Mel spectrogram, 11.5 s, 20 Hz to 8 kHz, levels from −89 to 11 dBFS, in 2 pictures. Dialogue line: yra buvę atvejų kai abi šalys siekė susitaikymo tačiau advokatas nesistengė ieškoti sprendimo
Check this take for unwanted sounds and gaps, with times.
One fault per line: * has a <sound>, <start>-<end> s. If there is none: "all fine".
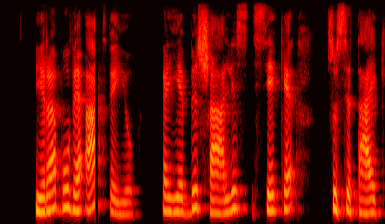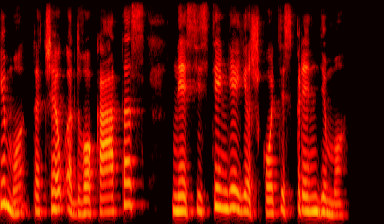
* has a dropout, 1.4-1.5 s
